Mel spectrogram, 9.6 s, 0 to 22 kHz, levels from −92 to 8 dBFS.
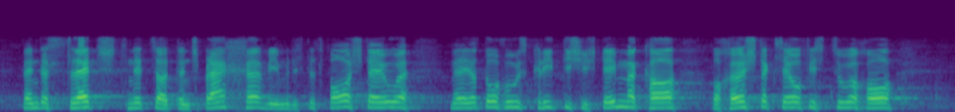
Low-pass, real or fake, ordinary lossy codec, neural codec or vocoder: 5.4 kHz; real; none; none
